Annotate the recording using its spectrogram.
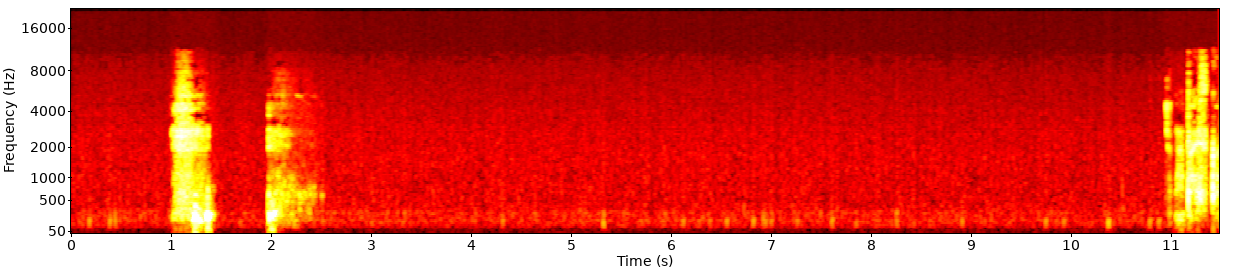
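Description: A young woman speaks softly and briefly, close to the microphone.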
